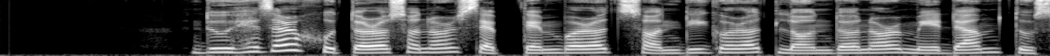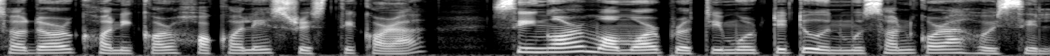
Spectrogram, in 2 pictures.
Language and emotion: Assamese, neutral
